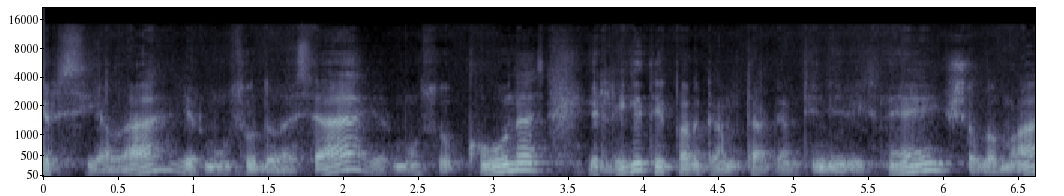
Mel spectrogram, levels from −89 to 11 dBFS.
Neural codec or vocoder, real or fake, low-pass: codec, 44.1 kHz, 7.8 kbps, Pupu-Codec; fake; 14.4 kHz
